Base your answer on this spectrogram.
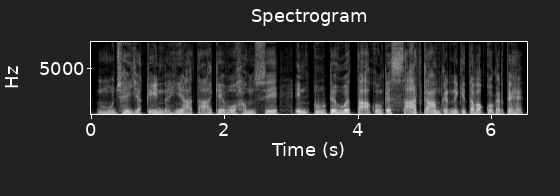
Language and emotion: Urdu, disgusted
